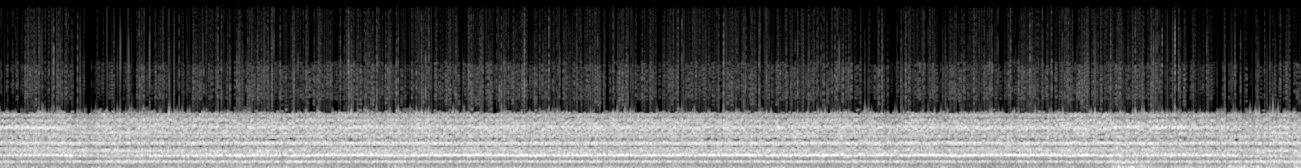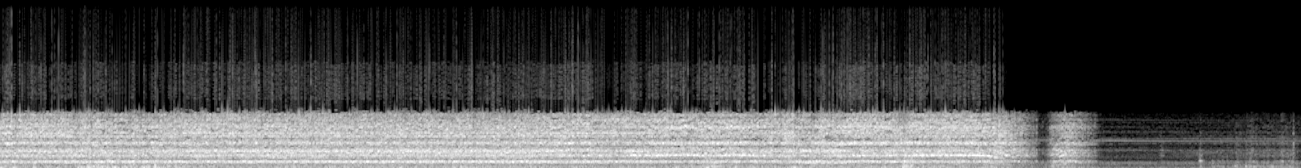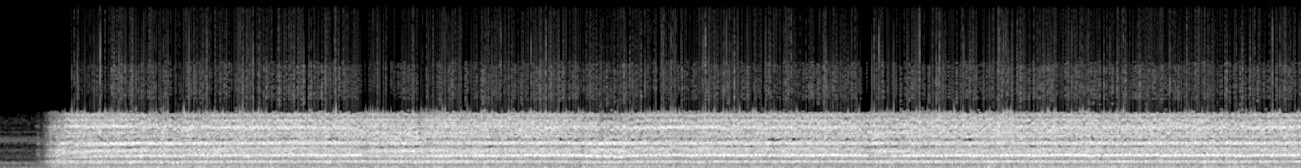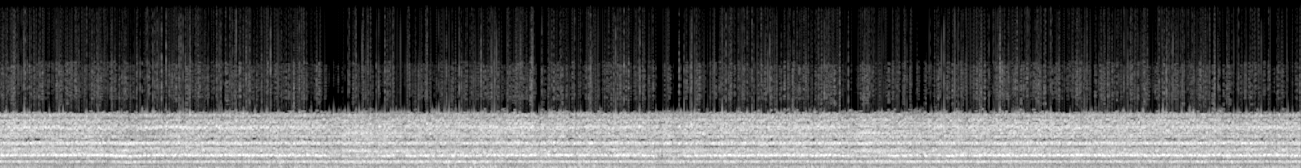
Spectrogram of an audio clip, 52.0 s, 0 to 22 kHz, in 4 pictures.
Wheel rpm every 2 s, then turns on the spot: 220, 230, 230, 230, 230, 230, 220, 210, 210, 220, 220, 130, 10, 110, 230, 230, 230, 230, 230, 230, 230, 230, 230, 230, 230, 230.
22-24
